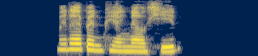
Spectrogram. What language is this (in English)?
Thai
